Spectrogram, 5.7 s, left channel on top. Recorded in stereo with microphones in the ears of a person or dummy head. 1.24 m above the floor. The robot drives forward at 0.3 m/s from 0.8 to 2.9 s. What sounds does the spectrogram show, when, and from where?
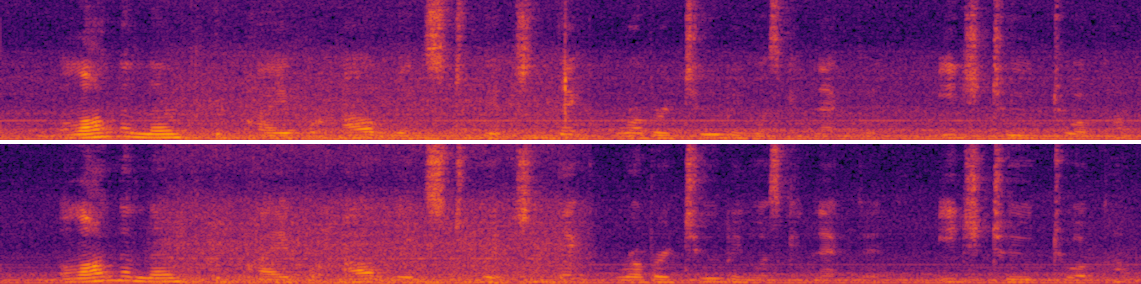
0.3 s a woman speaking: centre (ahead or behind), 1.5 m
